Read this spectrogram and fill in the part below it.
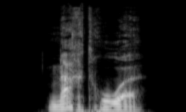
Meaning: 1. sleep ((countable) act or instance of sleeping) 2. quiet hours; noise curfew (overnight period during which noise is expected or required to be reduced)
- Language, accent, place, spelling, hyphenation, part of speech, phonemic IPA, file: German, Germany, Berlin, Nachtruhe, Nacht‧ru‧he, noun, /ˈnaxtˌʁuːə/, De-Nachtruhe.ogg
